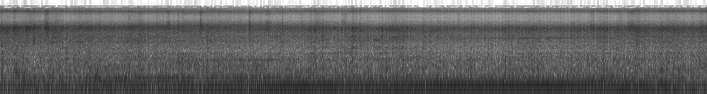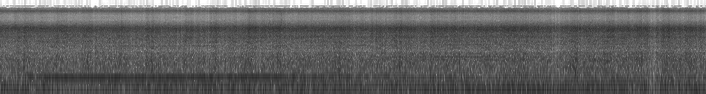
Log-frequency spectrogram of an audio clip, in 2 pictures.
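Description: Inside a diesel railcar on the move: a steady engine drone over the carriage's running noise, the engine's note changing about halfway through.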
